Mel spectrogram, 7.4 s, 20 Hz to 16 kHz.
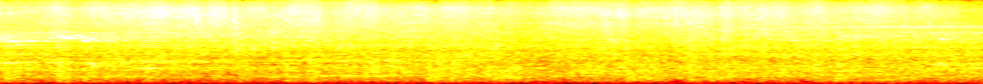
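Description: Keihan limited-express electric trainset 3001 running along the platform track, a steady rolling noise of wheels on rail that holds at one level throughout.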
